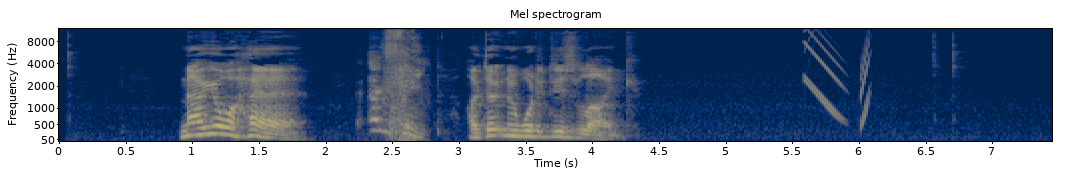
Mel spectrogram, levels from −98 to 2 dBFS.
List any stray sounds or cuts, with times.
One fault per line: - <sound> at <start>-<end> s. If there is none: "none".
- sneeze at 2.2-2.8 s
- chirp at 5.6-6.1 s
